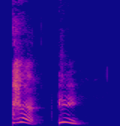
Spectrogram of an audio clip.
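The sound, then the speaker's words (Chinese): Two dry, voiced throat-clearing coughs from a person, short harsh bursts about half a second apart, each arching up and then down in pitch, heard alone against silence. “我略带生气地干咳了两声”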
